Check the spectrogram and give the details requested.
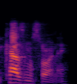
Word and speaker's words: Chasmosaurinae: Okay, Chasmosaurinae or Chasmosaurinae? That would be Chasmosaurinae. CH is always K.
